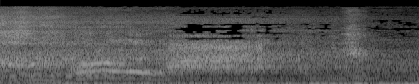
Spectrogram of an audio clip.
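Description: A woman's gasp and wavering wordless vocal sounds over a steady low rumble, from a horror film's soundtrack.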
